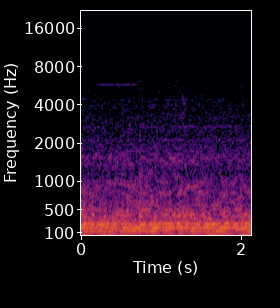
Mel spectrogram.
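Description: Faint background room noise: a steady low hum with a light hiss.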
